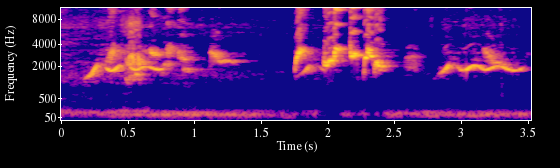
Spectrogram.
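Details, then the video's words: Red-whiskered bulbul singing to spur other birds to join in, with short rolling, chortling phrases, a rapid cluster of sharp chirps mid-way, then a final lilting warble, all above a faint low hum. "เสียงนกกรงหัวจุก #เปิดแล้วคึก นกร้องตาม"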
